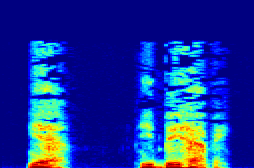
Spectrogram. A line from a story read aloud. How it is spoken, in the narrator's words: I said quietly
